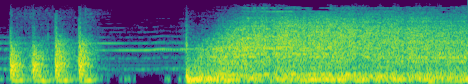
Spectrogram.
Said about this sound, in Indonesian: Bentar. Matiin dulu dong musiknya, bentar. Kayak ada yang ketuk-ketuk gitu. Setelah musik dimatikan, barulah terdengar jelas suara ketukan.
